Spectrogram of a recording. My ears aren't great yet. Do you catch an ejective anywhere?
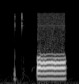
yes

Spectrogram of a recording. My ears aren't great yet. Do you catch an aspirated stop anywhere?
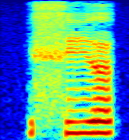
no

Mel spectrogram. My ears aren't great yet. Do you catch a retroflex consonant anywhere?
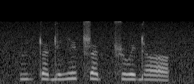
yes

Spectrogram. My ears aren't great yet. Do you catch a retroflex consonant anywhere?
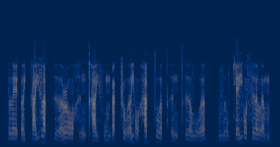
yes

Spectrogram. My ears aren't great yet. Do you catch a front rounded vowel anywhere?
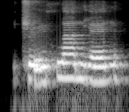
yes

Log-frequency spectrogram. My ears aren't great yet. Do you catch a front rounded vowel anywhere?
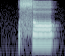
no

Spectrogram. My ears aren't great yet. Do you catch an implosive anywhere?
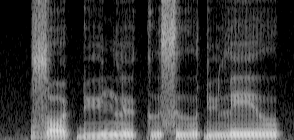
yes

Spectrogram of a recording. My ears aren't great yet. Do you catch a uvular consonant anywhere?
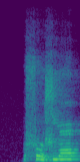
no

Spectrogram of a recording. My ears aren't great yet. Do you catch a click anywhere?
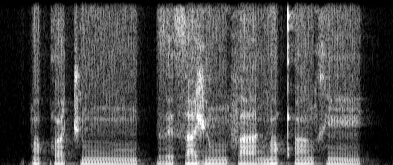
no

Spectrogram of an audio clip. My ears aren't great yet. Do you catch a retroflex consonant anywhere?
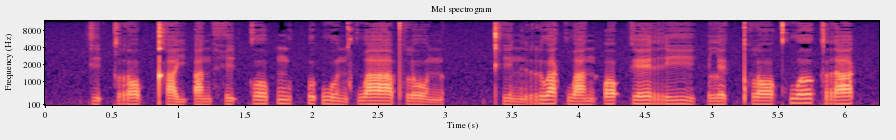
no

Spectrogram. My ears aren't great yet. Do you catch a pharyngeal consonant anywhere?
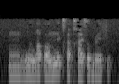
no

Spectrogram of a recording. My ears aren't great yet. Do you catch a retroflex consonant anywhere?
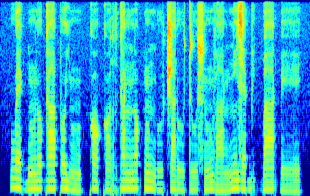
no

